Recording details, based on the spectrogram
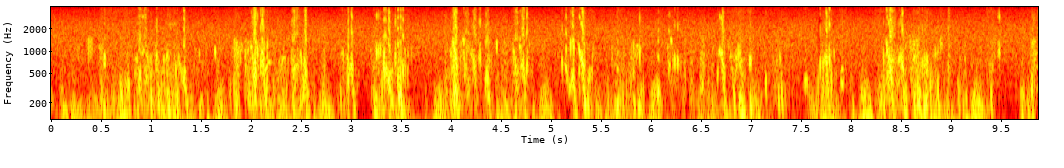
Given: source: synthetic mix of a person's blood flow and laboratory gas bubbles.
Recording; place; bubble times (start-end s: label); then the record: Doppler ultrasound of blood flow; precordium
0.00-0.08 s: bubbles
0.35-1.56 s: bubbles
1.61-1.69 s: bubbles
1.77-2.63 s: bubbles
2.88-3.09 s: bubbles
3.19-3.65 s: bubbles
3.93-4.81 s: bubbles
5.08-5.47 s: bubbles
5.62-5.96 s: bubbles
6.04-6.35 s: bubbles
6.65-7.07 s: bubbles
7.12-7.21 s: bubbles
7.25-7.41 s: bubbles
7.53-7.97 s: bubbles
8.24-9.03 s: bubbles
9.08-9.18 s: bubbles
9.36-9.54 s: bubbles
9.69-9.88 s: bubbles
From the record:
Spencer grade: 4 (maximum detectable bubble signal sounding continuously throughout systole and diastole of every cardiac period, and overriding the amplitude of the normal cardiac signals); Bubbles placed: only in the low amplitude regions of the cardiac cycle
